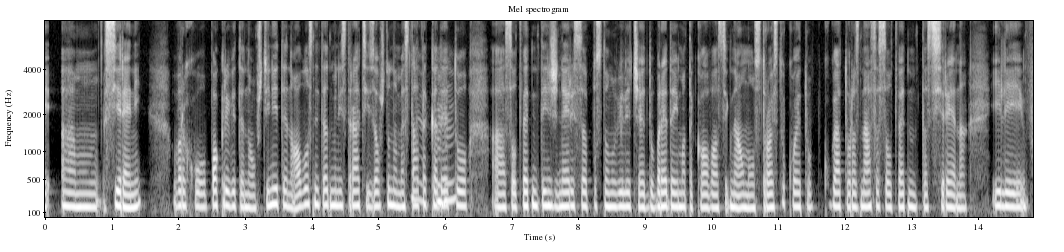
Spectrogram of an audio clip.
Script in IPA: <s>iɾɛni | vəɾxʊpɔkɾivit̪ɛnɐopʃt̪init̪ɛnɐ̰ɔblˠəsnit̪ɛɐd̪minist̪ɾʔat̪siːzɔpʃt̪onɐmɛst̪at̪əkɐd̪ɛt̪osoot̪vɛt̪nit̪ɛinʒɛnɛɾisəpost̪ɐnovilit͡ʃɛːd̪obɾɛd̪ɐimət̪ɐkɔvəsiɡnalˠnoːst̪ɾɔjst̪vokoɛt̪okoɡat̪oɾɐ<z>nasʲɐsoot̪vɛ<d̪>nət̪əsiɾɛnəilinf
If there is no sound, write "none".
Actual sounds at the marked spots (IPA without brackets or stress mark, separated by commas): s, z, t̪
